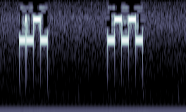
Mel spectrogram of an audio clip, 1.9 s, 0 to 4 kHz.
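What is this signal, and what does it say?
Five-tone selective call (ZVEI), heard as quick runs of five tones, tones of about 70 ms. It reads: 66666
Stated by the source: ZVEI five-tone selective call 77777 received by SDR.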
